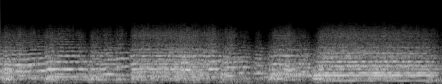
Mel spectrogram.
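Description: Studio dance orchestra playing, brass in the lead, settling onto a held chord near the end. An old radio recording with no top end.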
